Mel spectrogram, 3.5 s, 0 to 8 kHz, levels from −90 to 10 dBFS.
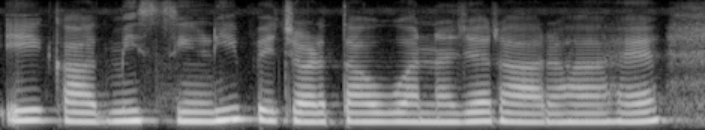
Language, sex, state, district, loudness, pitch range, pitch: Hindi, female, Jharkhand, Deoghar, -13 LUFS, 205-230 Hz, 215 Hz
